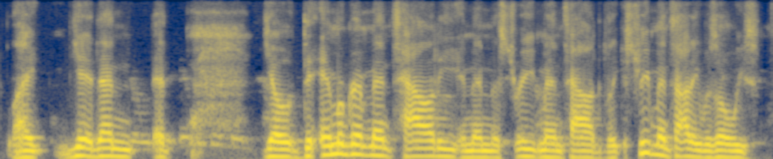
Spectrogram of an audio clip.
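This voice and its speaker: A man in his mid-thirties with a mellow, relaxed voice speaks bluntly and swears freely. He leans on street slang and keeps tagging lines with "you know what I mean." He sounds like a guest on a casual talk show. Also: medium pitch, fast talker. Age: 30s. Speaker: podcast guest. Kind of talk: casual interview chat.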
